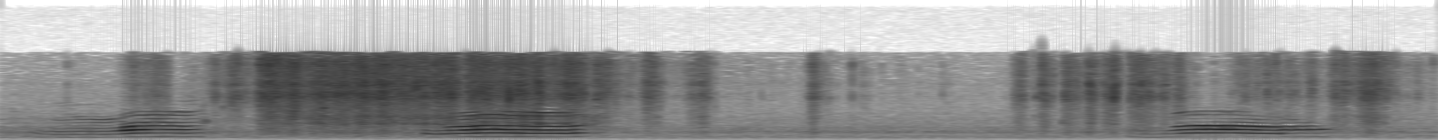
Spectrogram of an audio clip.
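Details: Tux, a male cat kept in the bathroom at night, wants out and meows three times, each call a loud rising-then-falling harmonic wail about two to three seconds apart, in a quiet indoor room.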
